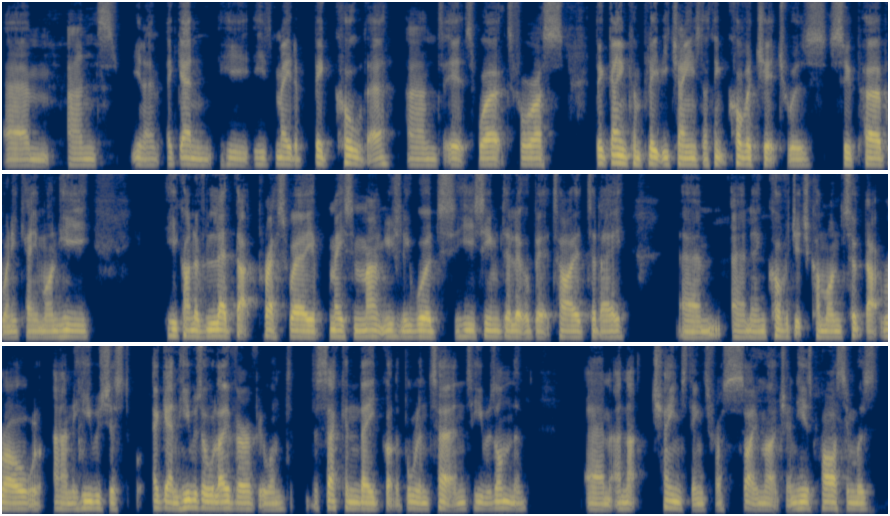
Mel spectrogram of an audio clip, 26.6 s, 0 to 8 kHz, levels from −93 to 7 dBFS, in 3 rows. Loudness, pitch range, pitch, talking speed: -21 LUFS, 100-110 Hz, 105 Hz, 210 wpm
